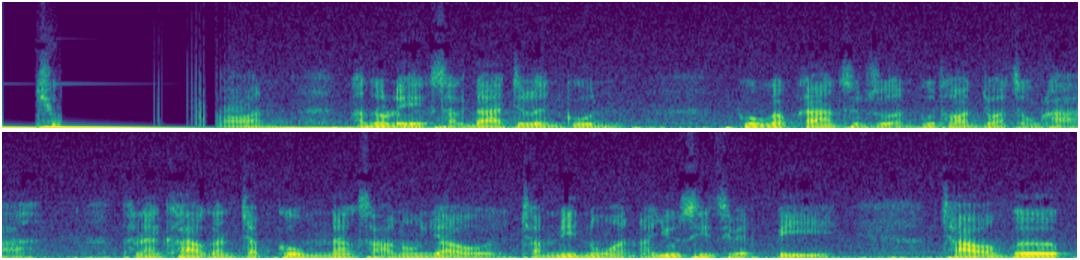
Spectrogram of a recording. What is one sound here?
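A man speaks steadily nearby.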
